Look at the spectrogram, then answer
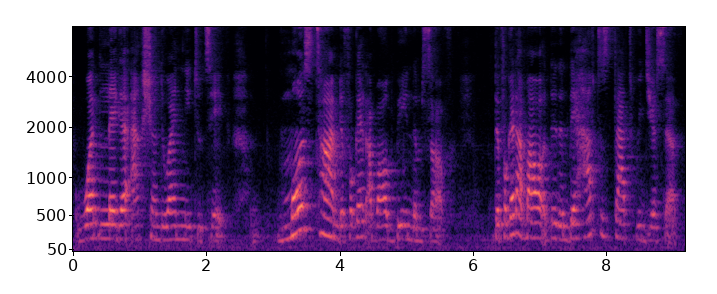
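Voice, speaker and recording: A woman's voice: lowish voice, measured pace. A woman from Cameroon, giving business tips to camera in an earnest way, repeating her points and working from notes. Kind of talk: casual talk to camera. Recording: roomy echo, faint background noise.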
